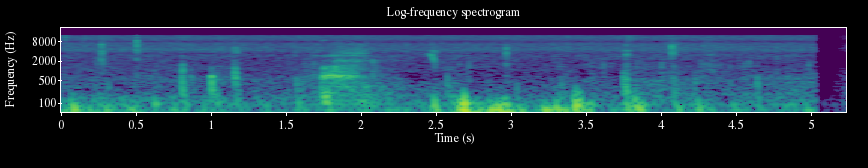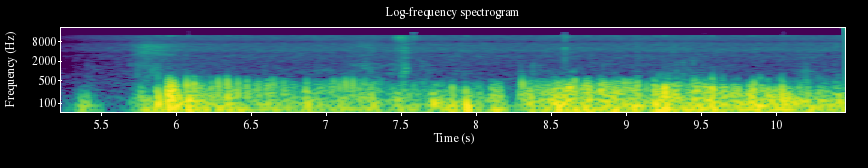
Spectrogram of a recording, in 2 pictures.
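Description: Wind buffeting the microphone: quiet with a few faint ticks for the first five seconds, then loud, low gusting from about six seconds in.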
